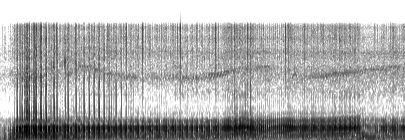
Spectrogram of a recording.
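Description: Triumph America motorcycle's parallel-twin engine pulling away under throttle, heard from the rider's helmet. Its note holds fairly steady with a brief rise and fall about two-thirds of the way through, and it eases off near the end.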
